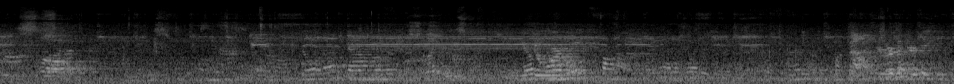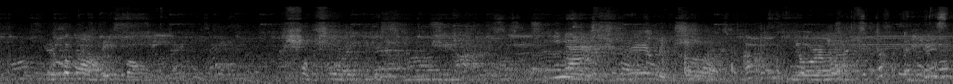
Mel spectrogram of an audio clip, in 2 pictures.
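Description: A woman talks encouragingly to a dog in an echoing hall.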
